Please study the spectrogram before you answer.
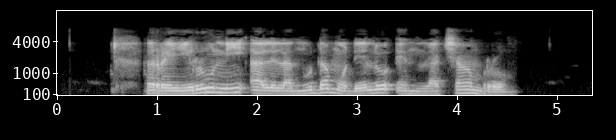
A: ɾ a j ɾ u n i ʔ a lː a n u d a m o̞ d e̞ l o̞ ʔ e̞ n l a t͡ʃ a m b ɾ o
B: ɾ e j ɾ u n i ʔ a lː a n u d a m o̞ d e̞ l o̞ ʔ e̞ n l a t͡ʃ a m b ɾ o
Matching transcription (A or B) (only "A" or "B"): B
